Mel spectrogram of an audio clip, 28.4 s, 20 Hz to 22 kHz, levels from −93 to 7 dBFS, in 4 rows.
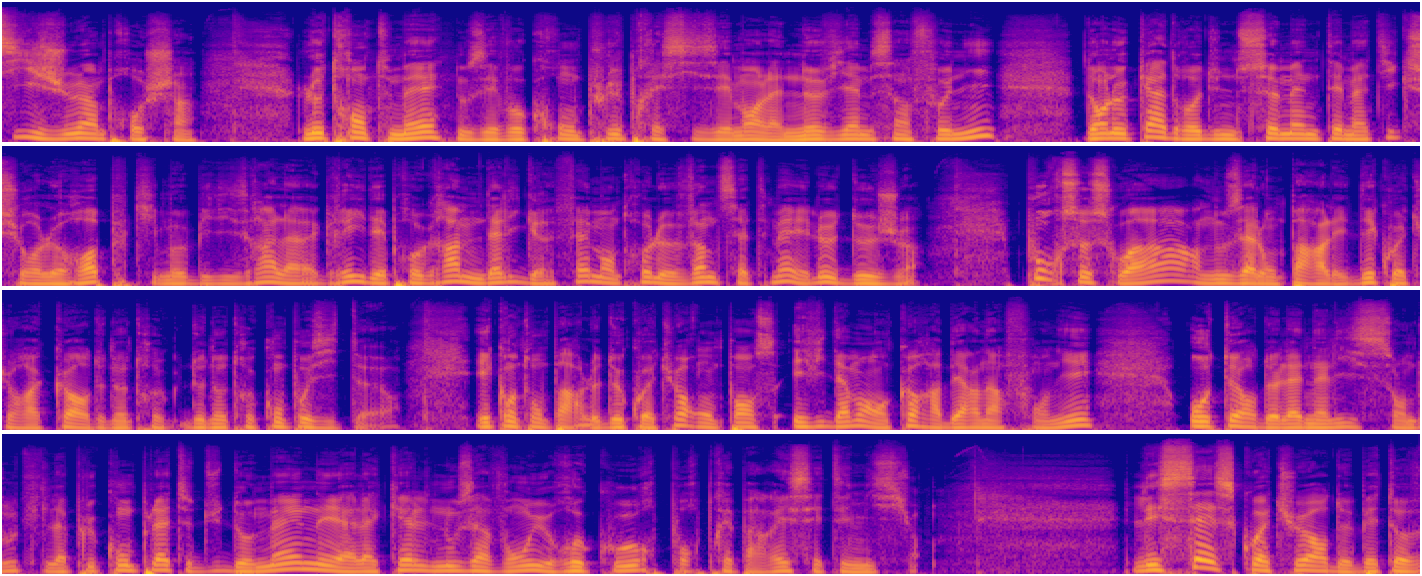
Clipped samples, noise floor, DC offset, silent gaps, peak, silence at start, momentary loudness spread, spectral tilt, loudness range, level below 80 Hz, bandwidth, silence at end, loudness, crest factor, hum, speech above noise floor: under 0.1%; -43 dBFS; under 0.1%; none; -4 dBFS; 0 s; 9 LU; -5.5 dB/octave; 3 LU; -32 dBFS; 16 kHz; 0 s; -19 LUFS; 16 dB; none; 24 dB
